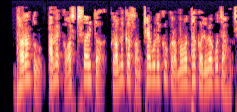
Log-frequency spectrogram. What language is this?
Odia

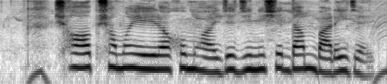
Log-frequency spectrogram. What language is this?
Bangla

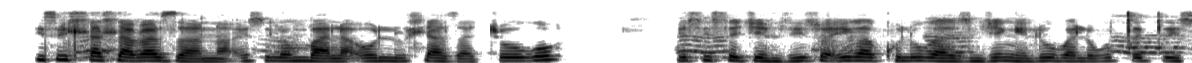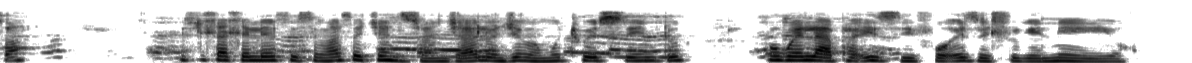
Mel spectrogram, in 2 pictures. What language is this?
North Ndebele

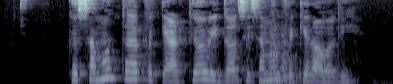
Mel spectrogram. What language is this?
Pashto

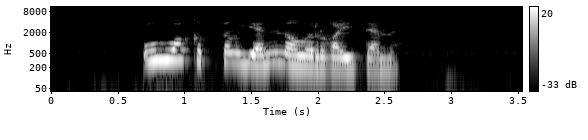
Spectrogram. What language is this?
Bashkir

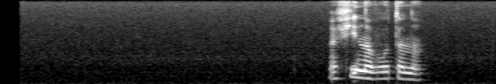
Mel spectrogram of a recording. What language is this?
Russian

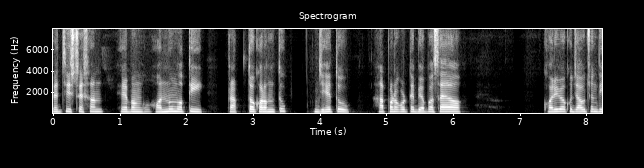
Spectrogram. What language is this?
Kui (India)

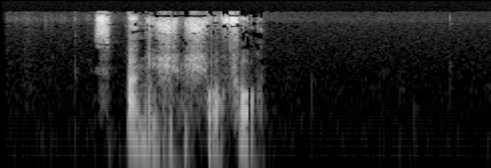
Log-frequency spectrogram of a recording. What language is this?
Italian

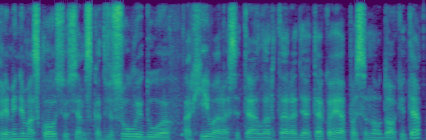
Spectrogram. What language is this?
Lithuanian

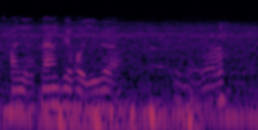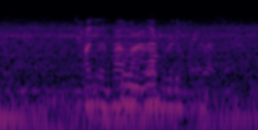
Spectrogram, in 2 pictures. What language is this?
Chinese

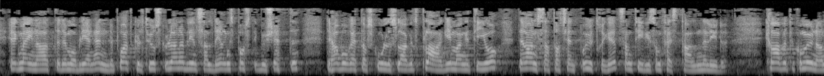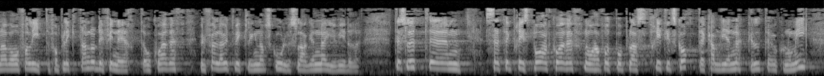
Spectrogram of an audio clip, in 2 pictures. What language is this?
Norwegian Bokmål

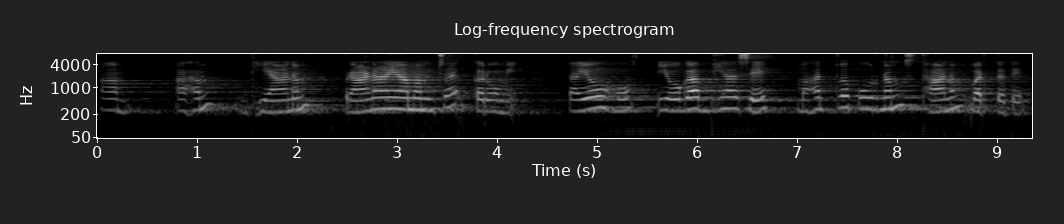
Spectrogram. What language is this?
Sanskrit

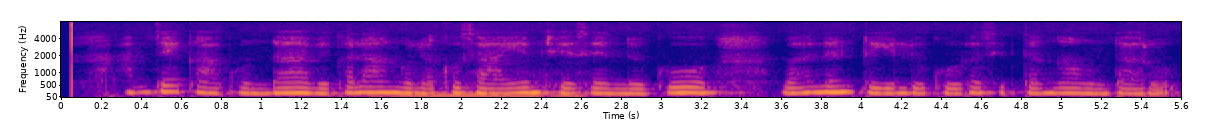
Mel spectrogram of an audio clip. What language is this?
Telugu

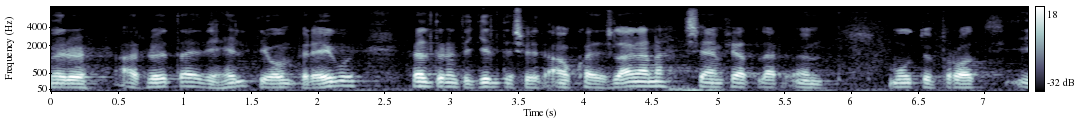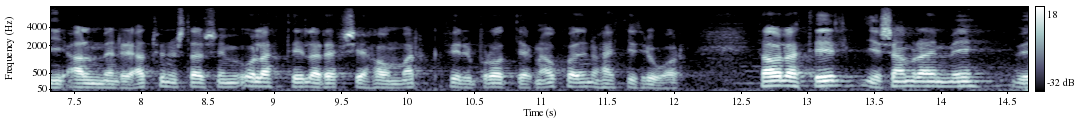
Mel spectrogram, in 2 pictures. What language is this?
Icelandic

